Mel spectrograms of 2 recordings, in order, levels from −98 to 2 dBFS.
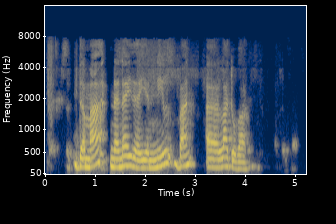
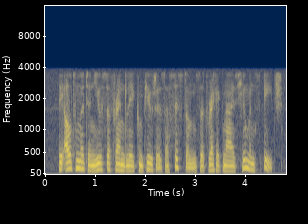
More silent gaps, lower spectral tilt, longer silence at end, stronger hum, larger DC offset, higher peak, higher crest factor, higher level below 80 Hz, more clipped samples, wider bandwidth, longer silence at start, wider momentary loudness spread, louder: neither; second, -7.5 dB/octave vs -12 dB/octave; about the same, 0.2 s vs 0.1 s; neither; second, under 0.1% vs 0.4%; about the same, -2 dBFS vs 0 dBFS; about the same, 14 dB vs 16 dB; about the same, -56 dBFS vs -52 dBFS; neither; first, 7.8 kHz vs 4 kHz; second, 0.05 s vs 0.3 s; first, 10 LU vs 6 LU; about the same, -16 LUFS vs -17 LUFS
